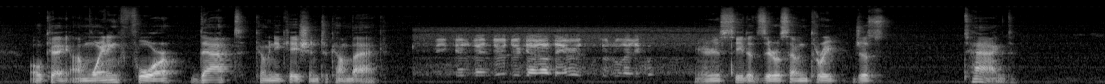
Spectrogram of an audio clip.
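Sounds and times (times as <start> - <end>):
radio static hiss: 4.1 - 8.0
radio voice transmission: 4.2 - 7.4.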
